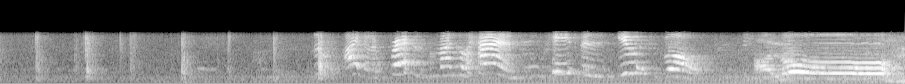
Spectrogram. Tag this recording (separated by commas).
Speech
